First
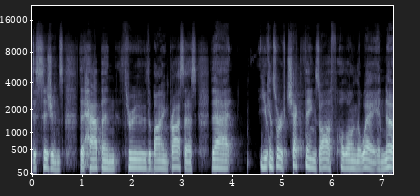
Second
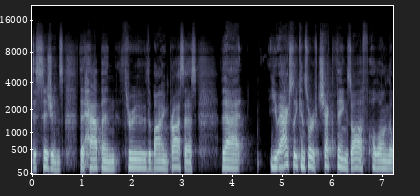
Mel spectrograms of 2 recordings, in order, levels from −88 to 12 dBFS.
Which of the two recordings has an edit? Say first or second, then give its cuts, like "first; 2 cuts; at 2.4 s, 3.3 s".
first; 2 cuts; at 3.5 s, 4.7 s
